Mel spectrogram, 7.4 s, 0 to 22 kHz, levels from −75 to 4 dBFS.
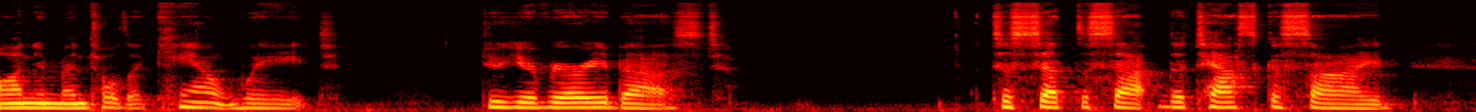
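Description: No technical faults are audible.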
